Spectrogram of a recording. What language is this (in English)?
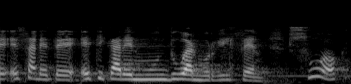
Basque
